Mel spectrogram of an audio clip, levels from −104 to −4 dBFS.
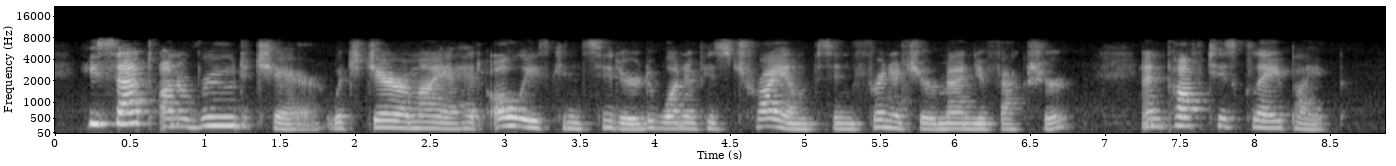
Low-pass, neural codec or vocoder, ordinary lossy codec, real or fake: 7.2 kHz; none; Opus, 24 kbps; real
